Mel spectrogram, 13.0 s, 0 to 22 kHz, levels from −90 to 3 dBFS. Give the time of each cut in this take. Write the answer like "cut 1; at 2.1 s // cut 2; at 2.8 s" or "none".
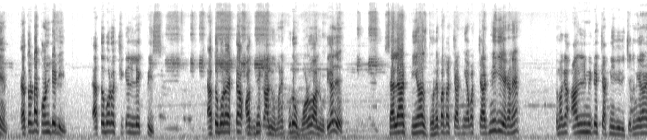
none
